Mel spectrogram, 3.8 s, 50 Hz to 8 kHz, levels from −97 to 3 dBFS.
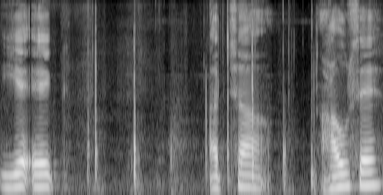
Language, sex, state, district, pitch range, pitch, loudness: Hindi, male, Madhya Pradesh, Bhopal, 125-150 Hz, 140 Hz, -18 LUFS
